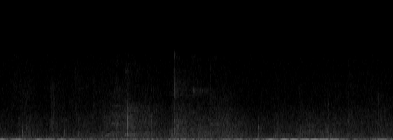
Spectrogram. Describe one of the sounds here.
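Footsteps tap lightly on a wooden stage in a large, quiet hall.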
